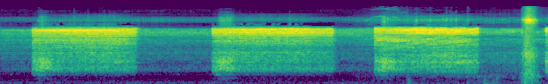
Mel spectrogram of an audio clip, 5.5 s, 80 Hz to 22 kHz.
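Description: Sound decoder of a Dapol Gresley A4 model steam locomotive playing slow, hissing steam exhaust beats through its small speaker as the engine starts away: long hisses about a second each, roughly one every 1.7 seconds. A sharp click sounds just before the end.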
